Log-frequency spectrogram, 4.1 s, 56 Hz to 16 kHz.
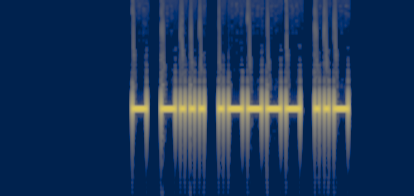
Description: Morse code, heard as a keyed tone, about 25 wpm, 700 Hz. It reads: TB1U
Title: DXCC-100 Call Signs - 4 Characters - Repeated 2x - 25wpm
